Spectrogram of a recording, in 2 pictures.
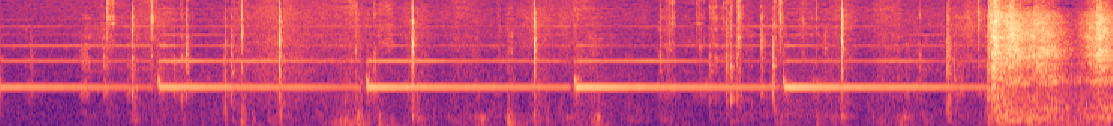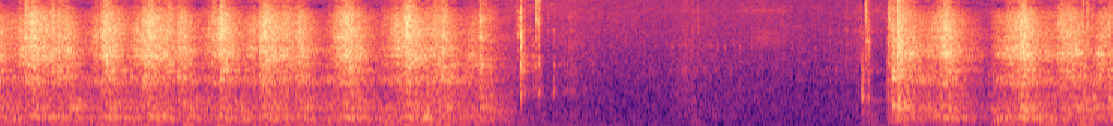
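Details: Vehicle on stands after transmission and transfer case install, first startup in months with a possibly weak battery and some leaky coolant lines: steady warning chime and clicks, engine catches, runs, goes quiet, fires again; normal start.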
